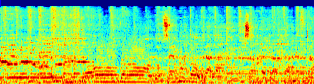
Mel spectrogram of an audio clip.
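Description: A live band playing an instrumental passage between verses: acoustic guitar strumming under a held melody line that slides between notes, over low bass notes.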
